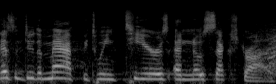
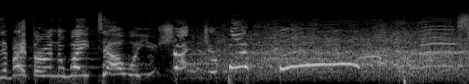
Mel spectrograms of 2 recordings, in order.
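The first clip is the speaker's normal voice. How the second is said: higher, louder begging for it to stop; pleading man; 3 dB louder, slower than usual. Retold or imitated. The man to the woman, hammed-up whiny plea to end it. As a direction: beg for peace, whiny and exasperated. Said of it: "man speak for".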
